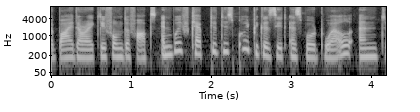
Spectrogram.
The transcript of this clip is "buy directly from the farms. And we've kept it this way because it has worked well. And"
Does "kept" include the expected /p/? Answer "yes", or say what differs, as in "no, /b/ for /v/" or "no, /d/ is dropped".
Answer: yes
